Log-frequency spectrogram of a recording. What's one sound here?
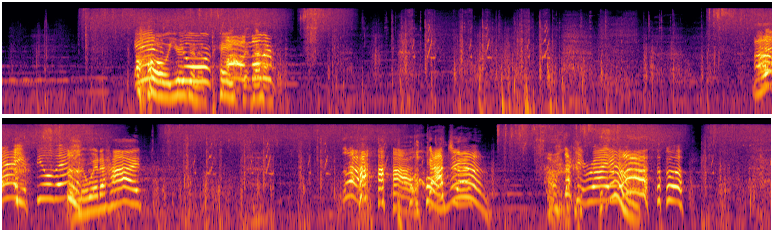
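A water gun sprays with a hissing rush.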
